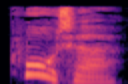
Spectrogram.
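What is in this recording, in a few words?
"quarter", British English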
